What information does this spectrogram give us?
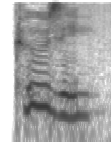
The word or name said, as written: coosie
